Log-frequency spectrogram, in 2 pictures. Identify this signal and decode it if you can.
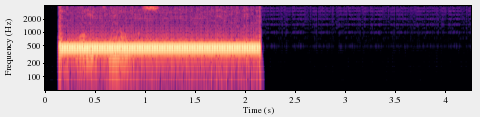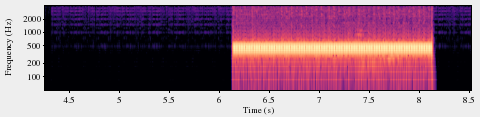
Ringback tone (North America), 440 + 480 Hz.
